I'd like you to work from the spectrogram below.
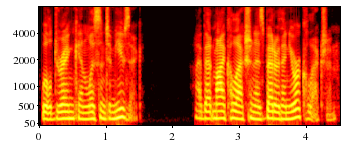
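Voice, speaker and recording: Laid-back young rocker, read by a woman, calm and soft, dry close read. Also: on the low side, fairly quick, dry recording, natural voice. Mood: easygoing. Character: young man, laid-back rock musician. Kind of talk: audiobook character voice.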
